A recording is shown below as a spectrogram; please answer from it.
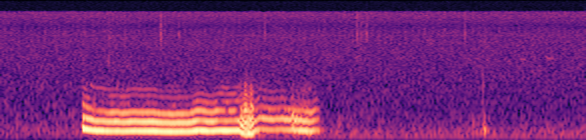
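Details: A Chihuahua snores in deep sleep, one steady humming whistle held for about a second with a brief catch near its end, then quiet.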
